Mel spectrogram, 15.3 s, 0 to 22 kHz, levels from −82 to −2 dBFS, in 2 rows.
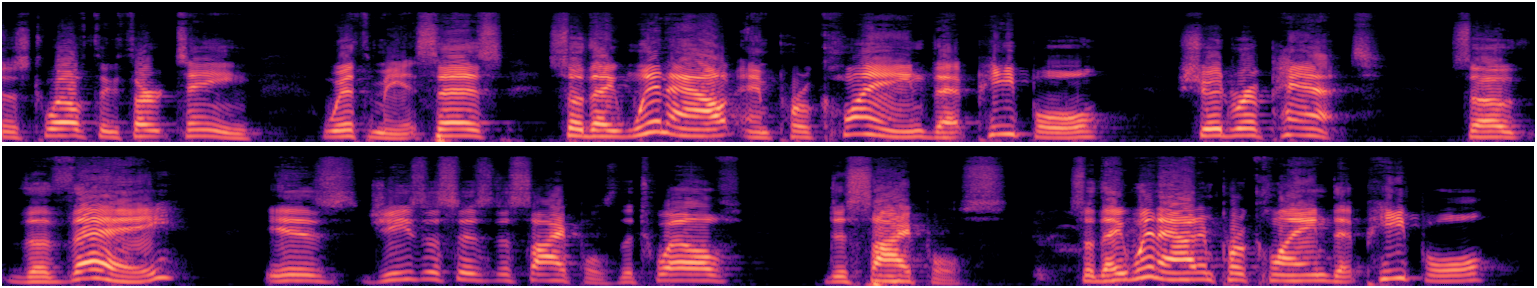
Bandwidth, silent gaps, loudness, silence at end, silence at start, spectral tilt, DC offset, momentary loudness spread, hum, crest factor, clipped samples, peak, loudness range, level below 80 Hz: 16 kHz; none; -18 LUFS; 0.25 s; 0 s; -4 dB/octave; under 0.1%; 14 LU; none; 16 dB; under 0.1%; -4 dBFS; 4 LU; -44 dBFS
